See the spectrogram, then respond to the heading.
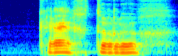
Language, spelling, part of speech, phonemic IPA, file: Dutch, krijg terug, verb, /ˈkrɛix t(ə)ˈrʏx/, Nl-krijg terug.ogg
- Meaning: inflection of terugkrijgen: 1. first-person singular present indicative 2. second-person singular present indicative 3. imperative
